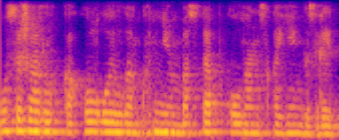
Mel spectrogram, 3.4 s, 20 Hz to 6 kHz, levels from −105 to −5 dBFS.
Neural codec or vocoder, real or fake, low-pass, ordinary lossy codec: none; real; 5.4 kHz; Opus, 24 kbps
